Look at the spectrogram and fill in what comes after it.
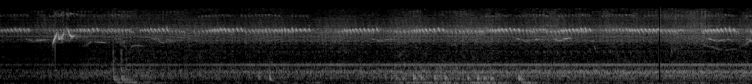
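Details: On a wet, muddy morning safari drive on 19 March 2021 at a South African game reserve, a crested grasshopper makes a steady, grating, high buzz that pulses unevenly, much like a cicada.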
